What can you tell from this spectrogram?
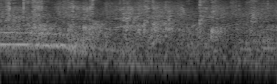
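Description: A crowd applauds steadily, a dense wash of many hands clapping at once, loud and sustained without a break for the whole moment.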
